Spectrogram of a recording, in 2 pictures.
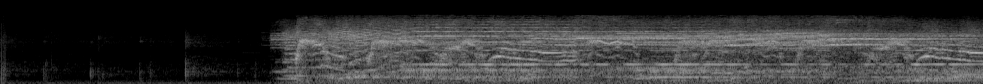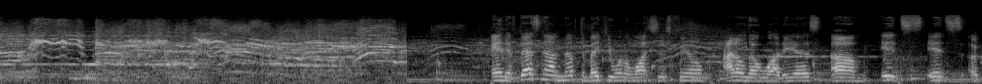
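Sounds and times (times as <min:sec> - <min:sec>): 
chorus of many cats meowing and caterwauling: 0:02.8 - 0:17.4
speech: 0:14.8 - 0:19.6.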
